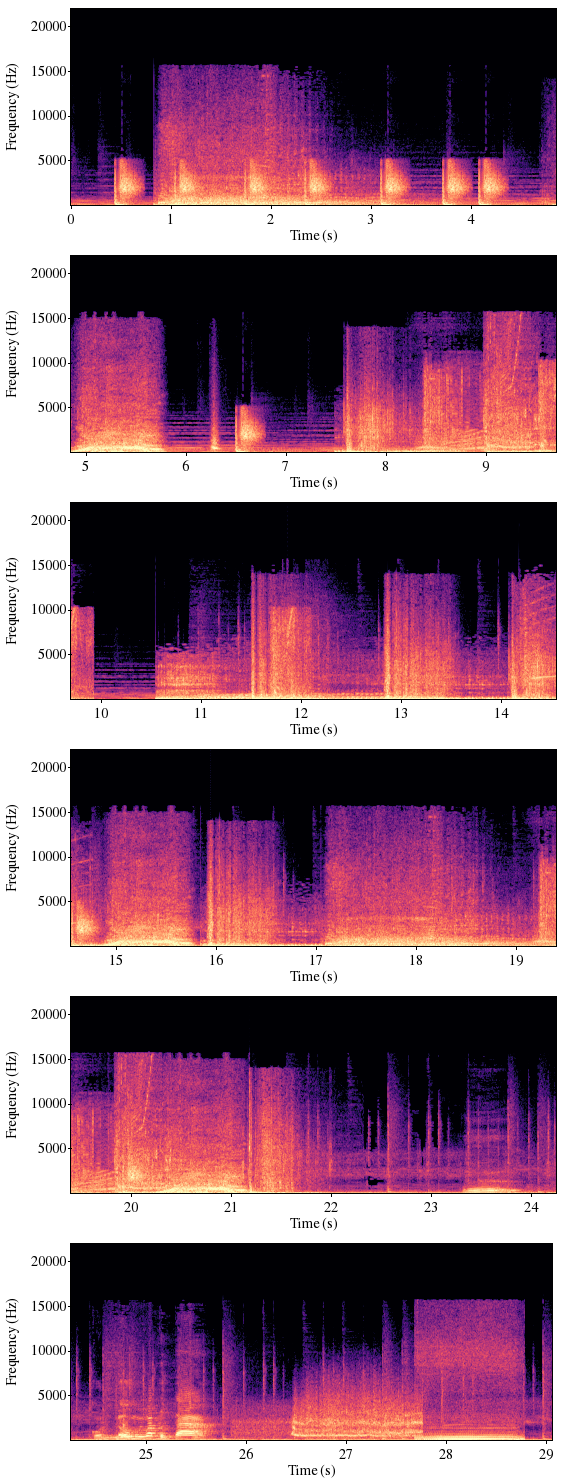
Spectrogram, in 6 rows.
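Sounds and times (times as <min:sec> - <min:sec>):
action background music: 0:00.0 - 0:29.0
heavy booming hits: 0:11.5 - 0:14.9, 0:15.8 - 0:17.0.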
